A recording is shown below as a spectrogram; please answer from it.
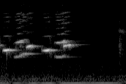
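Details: Female white-rumped shama of the Aceh type, a breeding bird, giving a short burst of four loud, clear whistled notes in quick succession before falling quiet.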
